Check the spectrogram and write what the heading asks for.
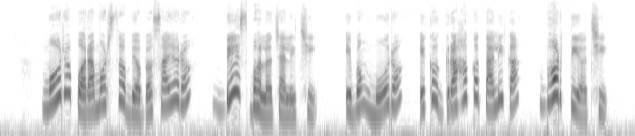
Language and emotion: Odia, happy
